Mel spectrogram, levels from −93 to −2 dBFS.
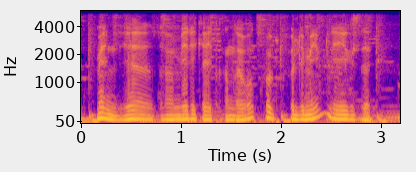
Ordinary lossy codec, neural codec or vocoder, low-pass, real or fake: none; none; 5.4 kHz; real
